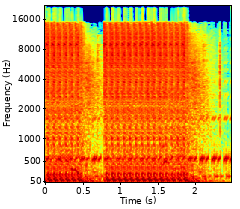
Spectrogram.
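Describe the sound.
Machine gun fire from an MG4 in a video game: loud, rapid, continuous bursts of shots with one brief break partway through before the firing resumes.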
